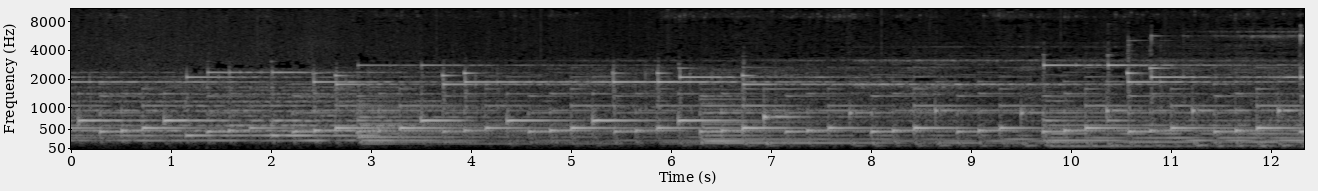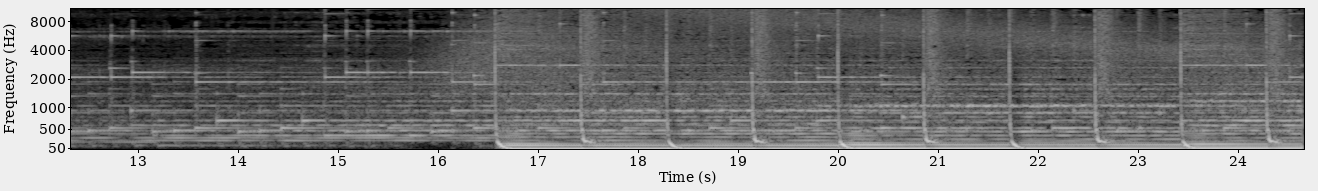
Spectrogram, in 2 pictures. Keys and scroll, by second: 1.9 ], 5.7 [, 7.6 v, 10.4 space, 10.8 ctrl+a, 11.0 ctrl+c, 11.3 ctrl+w, 15.1 ctrl+shift+v, 15.4 ctrl+t, 23.8 v.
